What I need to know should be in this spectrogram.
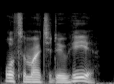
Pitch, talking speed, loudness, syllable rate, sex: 120 Hz, 315 wpm, -16 LUFS, 7.4 syllables/s, male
